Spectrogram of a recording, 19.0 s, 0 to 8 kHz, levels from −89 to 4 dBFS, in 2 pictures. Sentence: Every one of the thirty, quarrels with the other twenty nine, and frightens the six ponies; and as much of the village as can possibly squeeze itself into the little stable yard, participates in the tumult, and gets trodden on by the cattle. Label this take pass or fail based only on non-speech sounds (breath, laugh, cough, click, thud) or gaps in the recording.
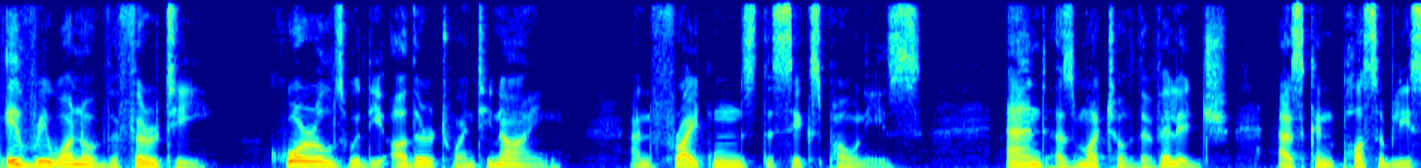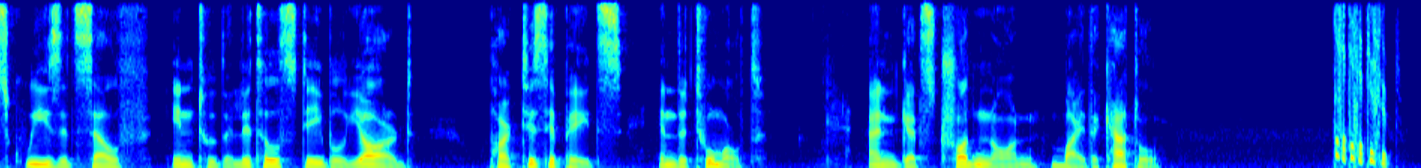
fail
